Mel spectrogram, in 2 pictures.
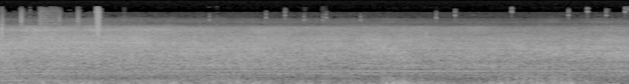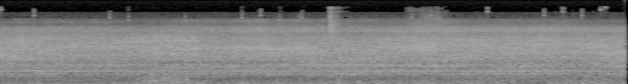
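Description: Jet airliner engines running: a steady roar with a steady high whine over it.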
